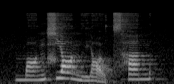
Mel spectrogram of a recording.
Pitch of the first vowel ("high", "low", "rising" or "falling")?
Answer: rising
